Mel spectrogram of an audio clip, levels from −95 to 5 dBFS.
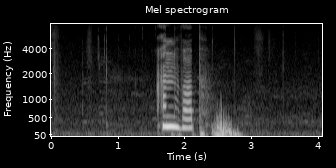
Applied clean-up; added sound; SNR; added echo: none; none; none; none.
